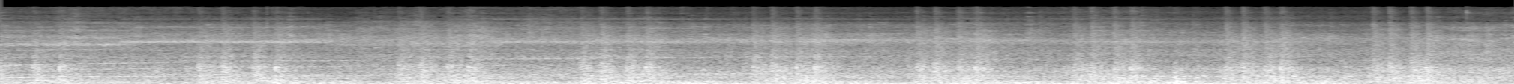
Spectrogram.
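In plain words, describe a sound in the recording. A subway train rumbles and clatters past at speed, close by.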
